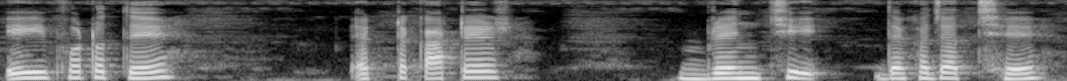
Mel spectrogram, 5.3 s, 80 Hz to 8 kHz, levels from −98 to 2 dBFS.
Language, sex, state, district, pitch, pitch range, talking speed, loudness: Bengali, female, Assam, Hailakandi, 195 Hz, 185-215 Hz, 80 wpm, -15 LUFS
